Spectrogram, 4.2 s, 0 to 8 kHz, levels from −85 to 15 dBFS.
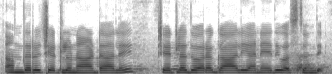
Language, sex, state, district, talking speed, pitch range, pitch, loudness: Telugu, female, Telangana, Nalgonda, 115 wpm, 220-235 Hz, 225 Hz, -12 LUFS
